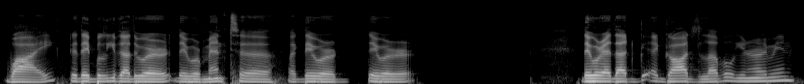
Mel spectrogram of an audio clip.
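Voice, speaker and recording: A man's voice: mid-range voice, fairly even intonation, moderate pace, darkish tone, clean tone, dry recording, clean studio sound. A man hosting a livestream, chatting casually and thinking aloud in a rambling way. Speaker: livestream host of a Bible study series.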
